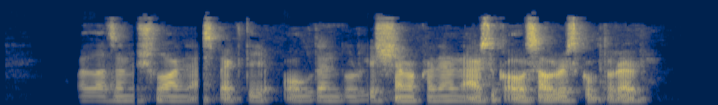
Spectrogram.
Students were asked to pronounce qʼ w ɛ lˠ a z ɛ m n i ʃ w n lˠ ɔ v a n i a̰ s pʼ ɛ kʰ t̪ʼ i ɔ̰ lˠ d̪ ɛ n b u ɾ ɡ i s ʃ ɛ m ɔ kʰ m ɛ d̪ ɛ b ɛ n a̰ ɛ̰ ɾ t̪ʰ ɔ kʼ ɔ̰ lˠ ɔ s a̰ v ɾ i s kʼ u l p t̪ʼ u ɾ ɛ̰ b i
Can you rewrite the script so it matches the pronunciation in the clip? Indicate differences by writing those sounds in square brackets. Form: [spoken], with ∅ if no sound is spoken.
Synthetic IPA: qʼ w ɛ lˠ a z ɛ m n i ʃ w n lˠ ɔ v a n i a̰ s pʼ ɛ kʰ t̪ʼ i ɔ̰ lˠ d̪ ɛ n b u ɾ ɡ i s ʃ ɛ m ɔ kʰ m ɛ d̪ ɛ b ɛ n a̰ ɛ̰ ɾ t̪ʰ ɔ kʼ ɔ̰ lˠ ɔ s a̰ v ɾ i s kʼ u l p t̪ʼ u ɾ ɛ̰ b i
